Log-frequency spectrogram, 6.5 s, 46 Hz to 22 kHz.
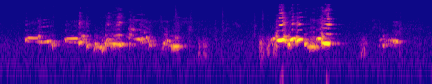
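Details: Australian magpies, regulars sitting on a person's arm and knee in 2015. Quiet, clear warbled notes come in short strings, then a louder bubbling burst and a few soft closing notes.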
